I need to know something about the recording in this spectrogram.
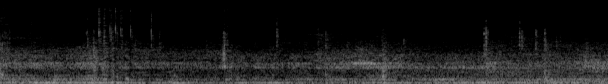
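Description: A few light, irregular clicks and clinks as a large prop-nut socket and breaker bar are handled and fitted on the outdrive's prop nut, over a steady low background rumble.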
